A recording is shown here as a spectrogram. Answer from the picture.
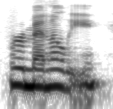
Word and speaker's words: Reimena Yee: Reimena Yee and this is just adorable.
